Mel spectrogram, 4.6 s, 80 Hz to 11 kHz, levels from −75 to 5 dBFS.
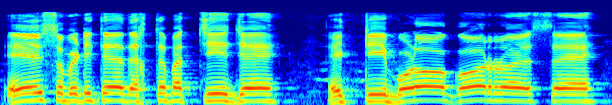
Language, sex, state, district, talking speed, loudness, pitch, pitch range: Bengali, male, Assam, Hailakandi, 115 wpm, -14 LUFS, 175 Hz, 170-185 Hz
